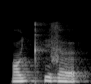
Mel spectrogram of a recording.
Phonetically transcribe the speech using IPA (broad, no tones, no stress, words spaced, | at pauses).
ɔʎ kʰizə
